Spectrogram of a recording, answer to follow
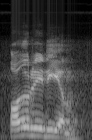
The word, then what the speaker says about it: honorarium: ऑनोरेरियम, एच is silent, spelling HONORARIUM, हॉनोरेरियम, एच is silent, ऑनोरेरियम, ऑनर, ऑनर कर रहे हैं, ऑनोरेरियम।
